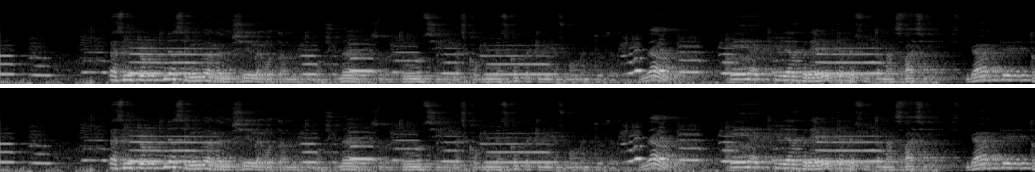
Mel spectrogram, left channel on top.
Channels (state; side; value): identical; both; correlation 1.00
